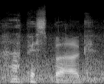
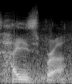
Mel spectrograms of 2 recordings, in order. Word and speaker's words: Happisburgh: this time I am pronouncing the name of Happisburgh correctly. I know how annoying it can be when people mispronounce the name of somewhere. But yeah, it's not Happisburgh. As many times as you say it, it's Happisburgh.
